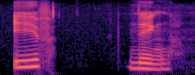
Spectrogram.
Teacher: le e du milieu est muet ce qui fait qu'au final on entend que deux syllabes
